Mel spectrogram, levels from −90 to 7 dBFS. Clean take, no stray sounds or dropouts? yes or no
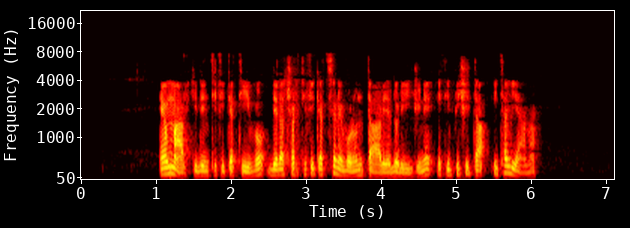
yes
